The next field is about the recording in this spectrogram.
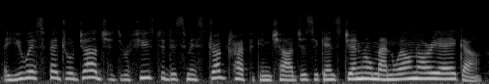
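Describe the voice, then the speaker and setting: A woman's voice: fairly high pitch, fast talker, dark tone, no echo. A woman reading a scripted news brief as a radio newsreader. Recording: dull lo-fi radio recording.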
